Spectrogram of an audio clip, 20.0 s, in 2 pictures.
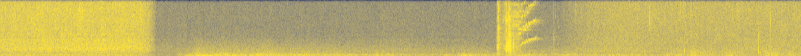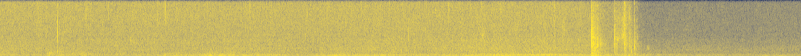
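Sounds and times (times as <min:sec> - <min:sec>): steady rain: 0:00.0 - 0:02.6, 0:06.9 - 0:18.0
thunder rumbling: 0:02.3 - 0:06.2, 0:07.0 - 0:17.8.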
